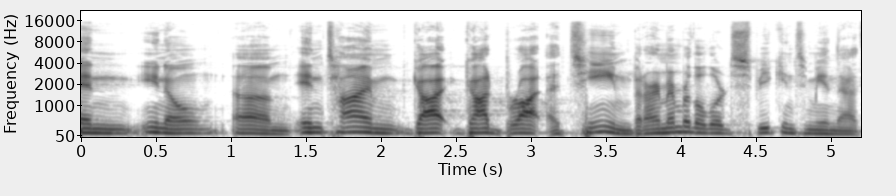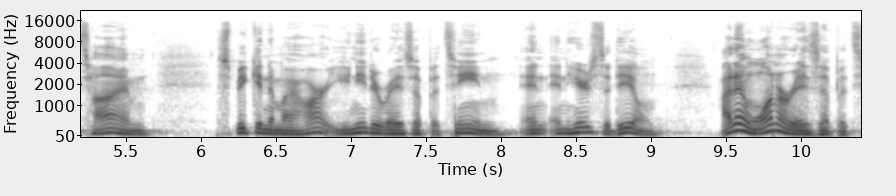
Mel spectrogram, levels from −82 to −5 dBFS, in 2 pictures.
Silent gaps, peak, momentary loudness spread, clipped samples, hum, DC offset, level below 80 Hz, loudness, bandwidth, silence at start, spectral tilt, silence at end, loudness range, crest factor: none; -6 dBFS; 9 LU; under 0.1%; none; under 0.1%; -56 dBFS; -26 LUFS; 16 kHz; 0 s; -5.5 dB/octave; 0 s; 5 LU; 20 dB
